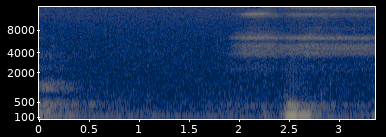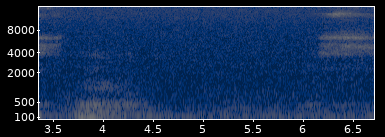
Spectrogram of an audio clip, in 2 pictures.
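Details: A partner snoring loudly during sleep, likened to a grizzly bear, with low rumbling snores on inhalation and one sharper snort in a quiet room; snoring.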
